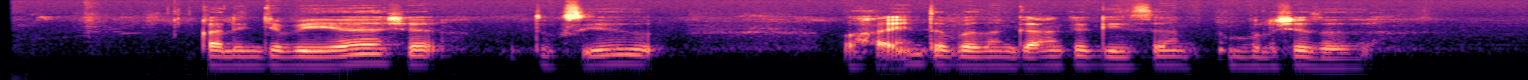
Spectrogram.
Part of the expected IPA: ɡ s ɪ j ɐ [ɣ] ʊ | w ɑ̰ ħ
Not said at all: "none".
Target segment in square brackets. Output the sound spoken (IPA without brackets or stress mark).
ð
